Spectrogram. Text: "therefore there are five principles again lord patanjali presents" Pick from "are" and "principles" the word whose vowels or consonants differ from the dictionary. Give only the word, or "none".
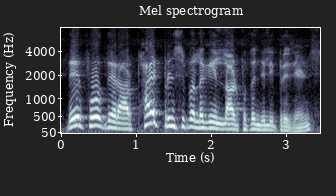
principles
